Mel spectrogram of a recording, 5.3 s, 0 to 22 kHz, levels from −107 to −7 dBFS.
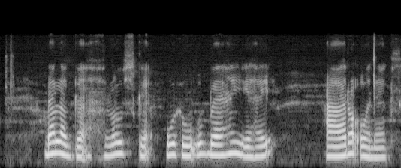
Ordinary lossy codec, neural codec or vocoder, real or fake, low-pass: none; vocoder, 22.05 kHz, 80 mel bands, HiFi-GAN; fake; none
